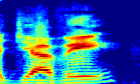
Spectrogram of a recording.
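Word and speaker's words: Yahvé: porque tiene el tetragramatón yhh que realmente se pronuncia yavé pero que en la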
